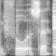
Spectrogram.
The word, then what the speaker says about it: Forza: Forza? – It is Forza, like pizza.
